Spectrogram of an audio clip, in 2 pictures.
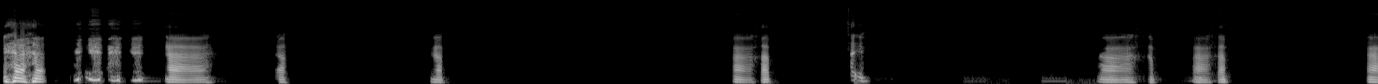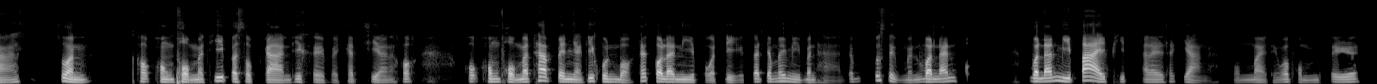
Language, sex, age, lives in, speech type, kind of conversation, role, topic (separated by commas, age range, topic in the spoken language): Thai, male, 25-29, Thailand, conversation, unstructured, none, คุณรู้สึกอย่างไรกับการที่หุ่นยนต์จะเข้ามาแทนที่งานของคน?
